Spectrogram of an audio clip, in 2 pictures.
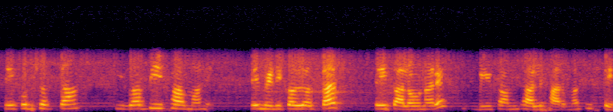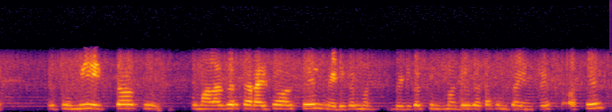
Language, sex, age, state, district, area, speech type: Marathi, female, 18-30, Maharashtra, Wardha, rural, conversation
